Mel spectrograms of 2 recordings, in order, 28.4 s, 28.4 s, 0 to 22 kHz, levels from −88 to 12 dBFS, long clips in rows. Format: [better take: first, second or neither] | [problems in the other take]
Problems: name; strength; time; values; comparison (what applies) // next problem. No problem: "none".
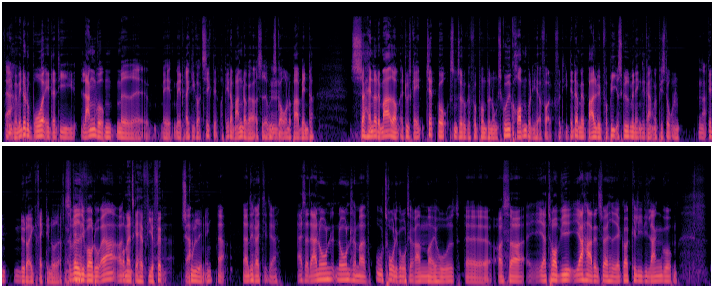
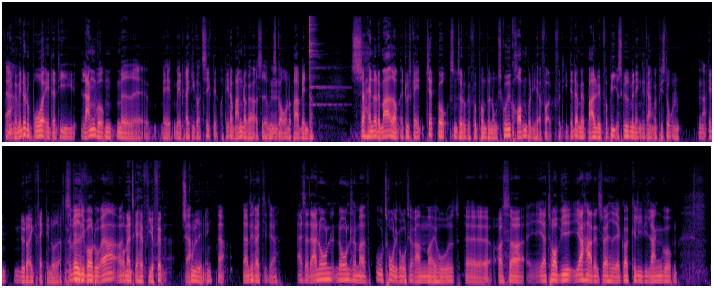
first | clattering dishes; noticeable; at 6 s; peak 6 dB below the speech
